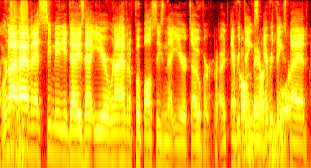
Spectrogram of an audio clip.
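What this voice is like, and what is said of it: Imitates other people's voices. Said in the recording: “That's just my impression of a few people in our podcast group.”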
